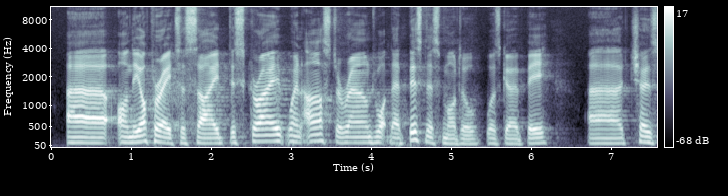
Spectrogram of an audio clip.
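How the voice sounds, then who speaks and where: A man speaks at a moderate pace with a British accent. The recording is very clean, with a silent background. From Britain. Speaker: technology company executive. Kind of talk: conference talk. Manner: hesitant, filler-heavy.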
